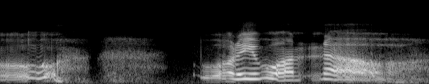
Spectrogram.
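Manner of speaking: very pained, aching, hurting voice, very high-pitched. A captive answers the party who came to rescue him, Dagnar's very pained voice. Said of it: "Comes a very pained voice from his mouth".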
